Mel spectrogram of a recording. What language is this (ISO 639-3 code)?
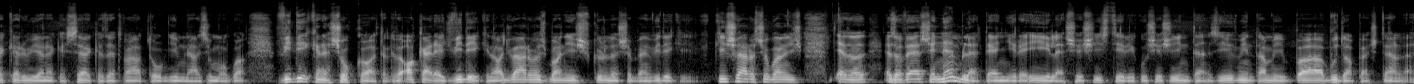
hun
